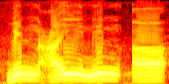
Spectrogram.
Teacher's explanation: الف مدہ کو ایک الف کے برابر کھینچ کر پڑھیں گے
